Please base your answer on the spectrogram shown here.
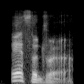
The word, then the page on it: ephedra: British English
